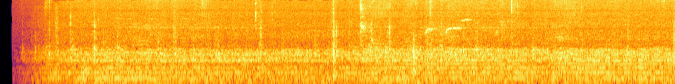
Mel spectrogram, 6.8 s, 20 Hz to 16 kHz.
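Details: Mason bees busy in a backyard on a warm spring day in April 2016, with a bumble bee also about: a continuous, steady low droning hum from several bees, with a few faint clicks.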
